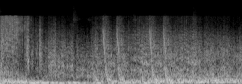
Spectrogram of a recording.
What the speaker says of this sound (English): Bellerose fires both his autocannon and pulse laser at Dewana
